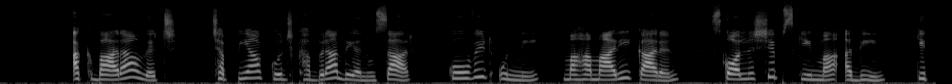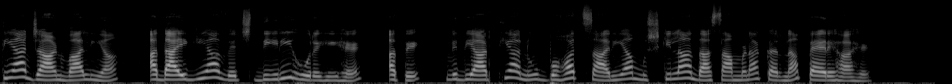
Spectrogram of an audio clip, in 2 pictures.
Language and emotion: Punjabi, neutral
